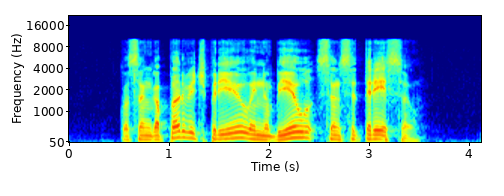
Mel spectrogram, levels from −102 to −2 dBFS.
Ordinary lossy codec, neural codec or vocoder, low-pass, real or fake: none; vocoder, 22.05 kHz, 80 mel bands, WaveNeXt; 9.9 kHz; fake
